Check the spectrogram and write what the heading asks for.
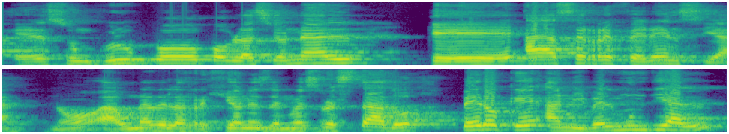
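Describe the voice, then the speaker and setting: A woman's voice: on the low side, darkish tone. A woman from the coast of Oaxaca with a Mexican accent, leading a workshop and explaining patiently while often checking with her listeners. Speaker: workshop facilitator. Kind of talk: teaching a workshop. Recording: long reverb in a hall.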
